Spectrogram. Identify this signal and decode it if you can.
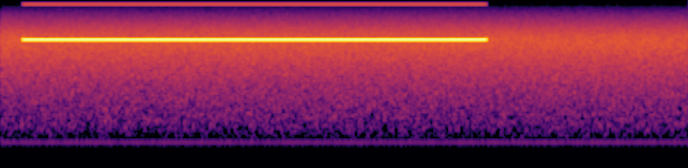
A steady tone. There is no code.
